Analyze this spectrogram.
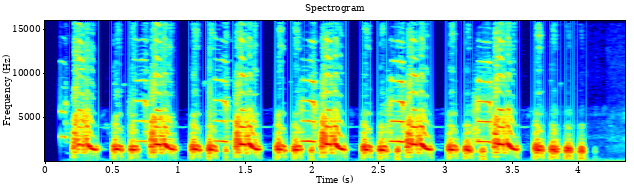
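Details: Black francolin, also known as kala teetar or Irani partridge, calling at high speed: loud, harsh, grating notes in rapid clustered bursts, repeated steadily for about four seconds against a silent background.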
